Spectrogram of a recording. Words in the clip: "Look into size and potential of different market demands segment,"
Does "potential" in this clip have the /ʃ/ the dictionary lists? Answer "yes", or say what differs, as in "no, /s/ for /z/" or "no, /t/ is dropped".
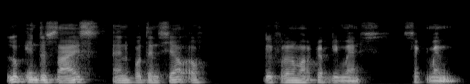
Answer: no, /s/ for /ʃ/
